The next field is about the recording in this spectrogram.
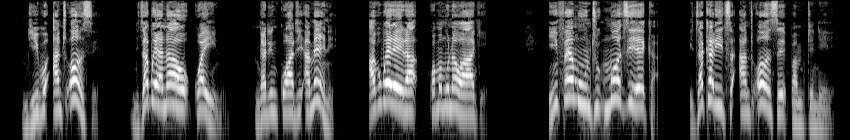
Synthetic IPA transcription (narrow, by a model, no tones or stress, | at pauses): ndipɔʔantʰuɔnsɛ̰ | ndid͡zaɓwɛɾanawɔkwainu | ŋɡat̬iŋ̩kwat̬iʔamɛnɛ̰ | akuɓwɛɾɛɾakwamamunawaːkɛ̰ | iɱfajamuntʰum̩mɔd͡zijɛkʰa̰ | id͡zakʰalit͡sʰaʔantʰuɔnsɛpam̩tɛndɛ̰ːɾɛ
